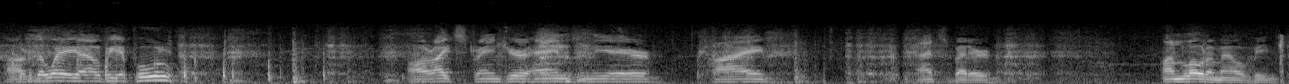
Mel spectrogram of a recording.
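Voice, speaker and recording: An actor playing a burly, menacing outlaw boss, gruff and bullying, in a 1950s radio western. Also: male voice, mid-range voice, slow pace, pauses often, close to an everyday voice. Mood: commanding, threatening. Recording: muffled, hissy 1950s radio recording.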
